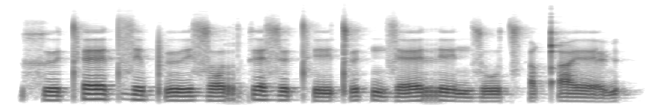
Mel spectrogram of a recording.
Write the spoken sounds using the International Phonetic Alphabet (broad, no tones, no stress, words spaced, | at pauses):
xøtʰɛːtze pʼøɪ̯ zɔrkɛzø tʰetʼøt nzɛre nzot͡sʼəqʼɛːɳ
